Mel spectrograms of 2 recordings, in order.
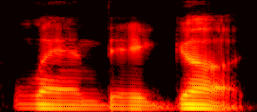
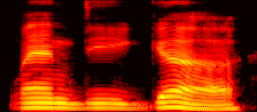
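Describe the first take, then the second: First: The middle vowel sounds like 'eh'. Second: The middle vowel sounds like 'ee'. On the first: The speaker calls it wrong. "is not Landega" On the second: The speaker calls it right. "Landiga is not Landega"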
